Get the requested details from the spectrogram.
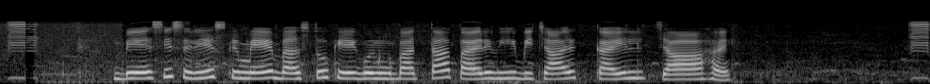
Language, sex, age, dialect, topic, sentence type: Magahi, female, 18-24, Central/Standard, agriculture, statement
